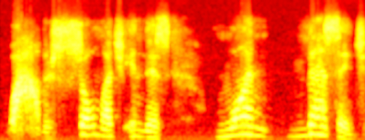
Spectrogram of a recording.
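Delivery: slow, drawn-out amazement; awed wow. Retold or imitated. Recalling the meditation tones, slowly awed. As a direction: let the wonder stretch each word.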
